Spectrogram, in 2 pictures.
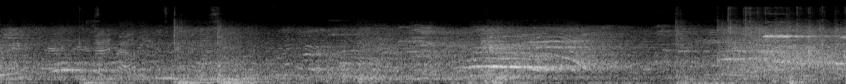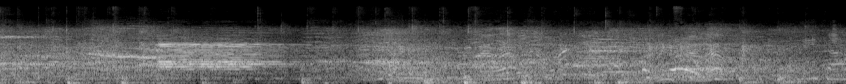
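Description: Basketball bouncing on a hardwood gym floor as a player dribbles at the free-throw line, with voices and crowd chatter around the court.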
